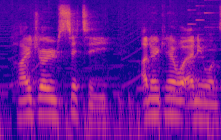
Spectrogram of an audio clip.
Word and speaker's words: Hydrocity: city music track unlocked it separates the hydro and the city so it's belt out as hydrocity yeah and that's my reasoning like I'm I really drink her the way you pronounce it but that's the right way gosh dang it and it will stay that way yeah if you wanna call it hide rocity more power to you but you're just wrong I'm sir yeah I'm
